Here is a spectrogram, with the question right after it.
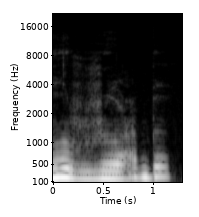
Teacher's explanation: عین ساکن پر جھٹکا نہ ہو اور با پر قلقلہ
